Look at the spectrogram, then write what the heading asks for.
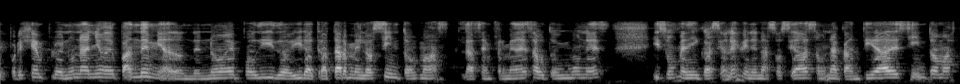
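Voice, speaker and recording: Bright, creaky-voiced Argentine woman, blunt. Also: sits low, dull audio. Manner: blunt, emphatic, with coarse slang. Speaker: interview guest. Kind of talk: opinionated, informal interview talk.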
